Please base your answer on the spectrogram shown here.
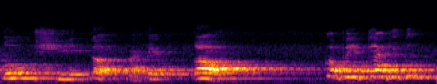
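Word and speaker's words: قشطت: Wa qara'a Ibnu Mas'ud kusyitat. Pakai qaf. Wa idas sama'u kusyitat. Kalau yang mau pakai kaf. Tapi Ibnu Mas'ud bacanya kusyitat pakai qaf.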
